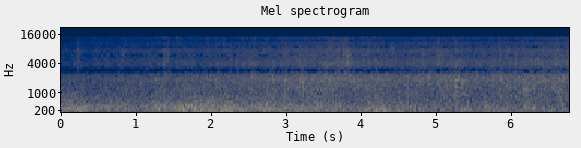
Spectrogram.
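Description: Heavy rain pouring down on pavement, a steady rushing hiss with a few faint ticks from drops or small hail.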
